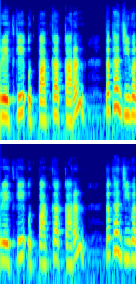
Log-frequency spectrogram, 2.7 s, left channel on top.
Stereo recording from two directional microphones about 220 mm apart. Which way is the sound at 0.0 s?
30° left (ahead or behind).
